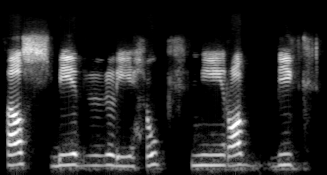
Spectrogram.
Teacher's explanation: Harusnya ro-nya dijelaskan kalau diidharkan ya, kalau di riwayat Hafs.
